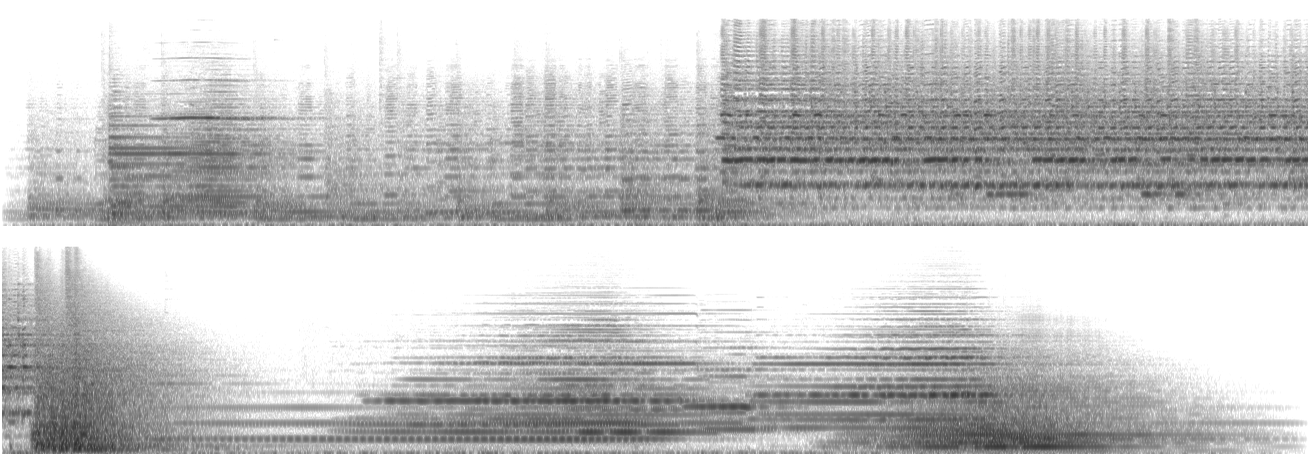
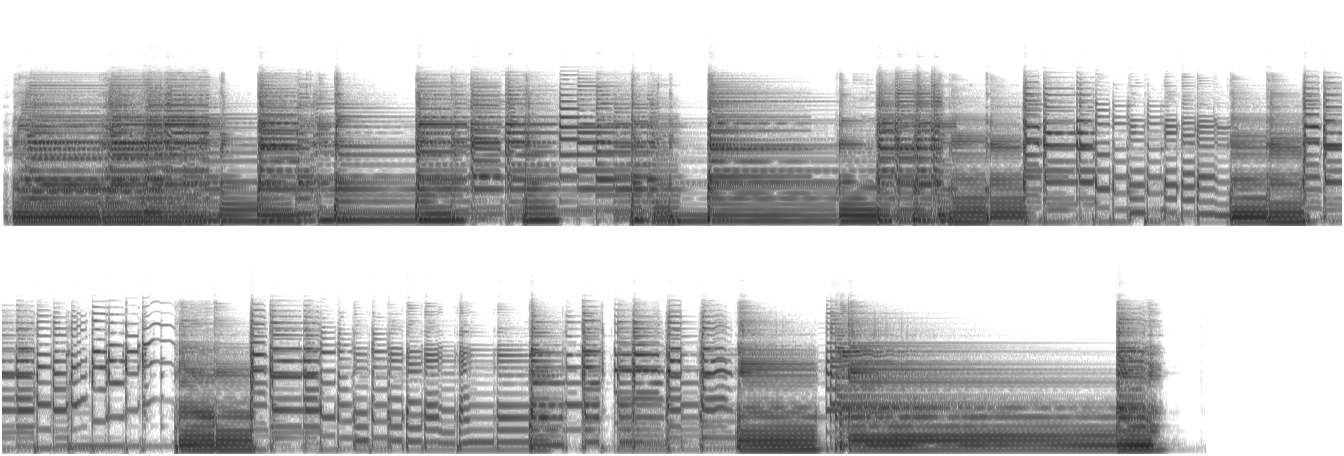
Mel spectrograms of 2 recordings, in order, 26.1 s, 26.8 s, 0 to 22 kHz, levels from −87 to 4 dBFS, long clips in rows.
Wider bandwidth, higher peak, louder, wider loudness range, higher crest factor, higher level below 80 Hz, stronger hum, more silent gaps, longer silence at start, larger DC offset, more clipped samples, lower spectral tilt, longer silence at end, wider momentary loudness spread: first, 16 kHz vs 6.2 kHz; second, -4 dBFS vs 0 dBFS; second, -22 LUFS vs -18 LUFS; first, 14 LU vs 5 LU; about the same, 20 dB vs 18 dB; second, -48 dBFS vs -34 dBFS; neither; neither; first, 0.25 s vs 0.05 s; neither; neither; second, -5 dB/octave vs -8 dB/octave; second, 0.8 s vs 1.75 s; first, 20 LU vs 11 LU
